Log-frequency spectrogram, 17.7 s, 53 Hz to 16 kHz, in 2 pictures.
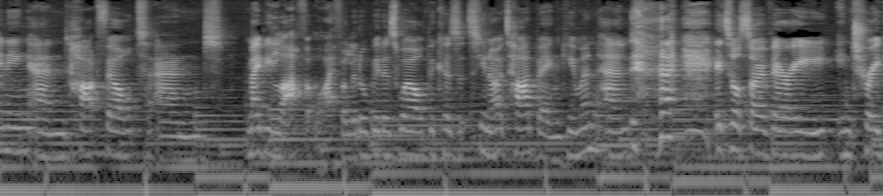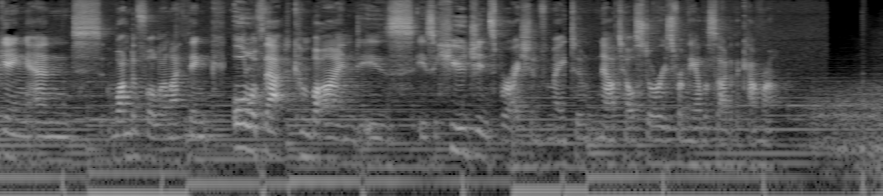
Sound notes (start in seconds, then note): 6.3 laughter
